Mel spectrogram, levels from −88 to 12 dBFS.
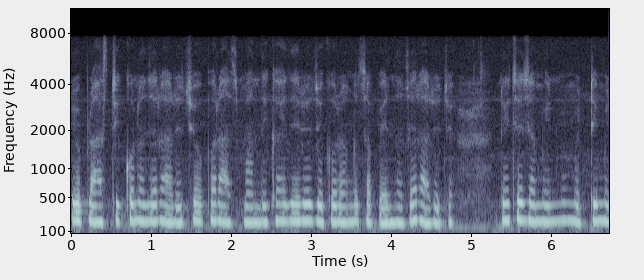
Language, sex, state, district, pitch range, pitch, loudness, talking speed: Rajasthani, female, Rajasthan, Nagaur, 185-205 Hz, 195 Hz, -15 LUFS, 215 wpm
